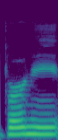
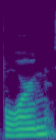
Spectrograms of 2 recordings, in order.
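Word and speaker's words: Boerne: Fernandez has said that it is pronounced Bernie not borne so it is Bernie Texas so very cool thank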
